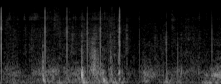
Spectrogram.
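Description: Two yaks fighting head to head: irregular sharp knocks, clustered in the first second or so, over low scuffling from their heavy bodies and hooves shoving on the turf.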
